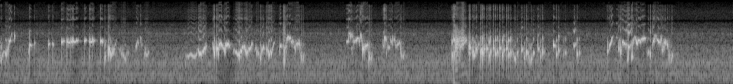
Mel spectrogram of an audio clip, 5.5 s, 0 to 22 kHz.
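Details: Pet budgerigar filmed on 16 January 2015 for a weekly Friday show, chattering in a continuous warbling stream of quick twittery notes that rise and fall, broken by brief pauses and one sharp click.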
